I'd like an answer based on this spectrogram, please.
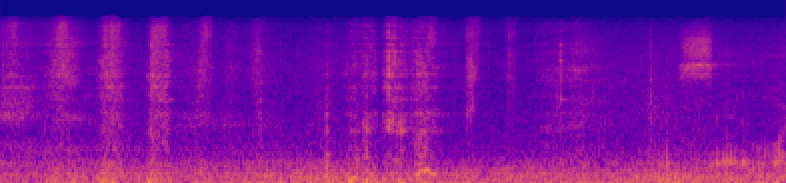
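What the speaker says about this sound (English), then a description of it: "Sand it one more time here." A horse hoof is sanded by hand in preparation for glue-on aluminum shoes, giving close, rhythmic rasping strokes that repeat steadily against a low background hum.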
